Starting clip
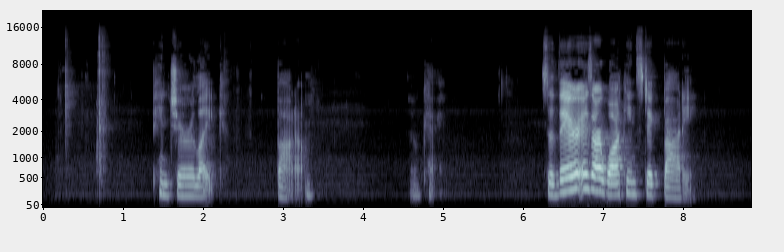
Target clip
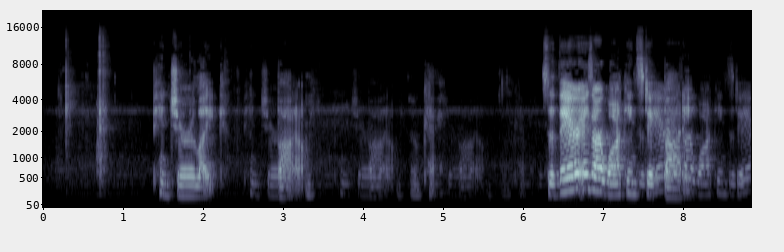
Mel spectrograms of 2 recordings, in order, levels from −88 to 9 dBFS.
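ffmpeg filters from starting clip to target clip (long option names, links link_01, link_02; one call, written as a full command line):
ffmpeg -i in.wav -filter_complex "[0:a]highpass=530,equalizer=frequency=3200:width_type=o:width=0.2:gain=13,asplit=2[link_01][link_02];[link_02]adelay=1128,lowpass=frequency=2400:poles=1,volume=-17dB,asplit=2[link_03][link_04];[link_04]adelay=1128,lowpass=frequency=2400:poles=1,volume=0.46,asplit=2[link_05][link_06];[link_06]adelay=1128,lowpass=frequency=2400:poles=1,volume=0.46,asplit=2[link_07][link_08];[link_08]adelay=1128,lowpass=frequency=2400:poles=1,volume=0.46[link_09];[link_03][link_05][link_07][link_09]amix=inputs=4:normalize=0[link_10];[link_01][link_10]amix=inputs=2:normalize=0,asplit=2[link_11][link_12];[link_12]adelay=10.1,afreqshift=0.78[link_13];[link_11][link_13]amix=inputs=2:normalize=1" out.wav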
